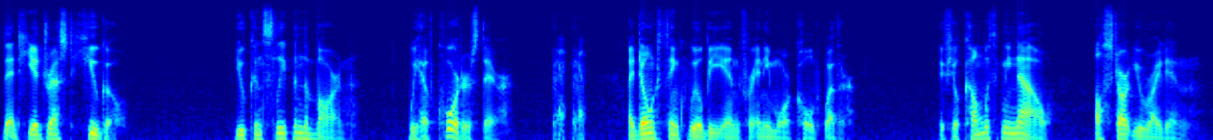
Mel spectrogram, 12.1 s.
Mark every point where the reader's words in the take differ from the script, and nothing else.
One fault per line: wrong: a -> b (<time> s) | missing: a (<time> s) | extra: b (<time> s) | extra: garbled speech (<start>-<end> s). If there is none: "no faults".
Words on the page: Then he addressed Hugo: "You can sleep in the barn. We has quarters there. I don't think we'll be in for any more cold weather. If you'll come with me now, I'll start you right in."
wrong: has -> have (4.2 s)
